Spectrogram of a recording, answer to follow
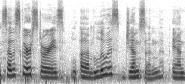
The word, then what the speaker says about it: Louis Jensen: So, the square stories um Lewis Jensen and in Danish they say Louis Yensen as Kate very perfectly pronounced very very well done.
